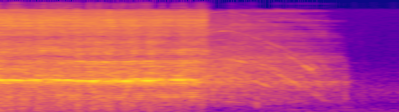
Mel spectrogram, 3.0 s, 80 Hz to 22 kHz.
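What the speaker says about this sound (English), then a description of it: "If I let the saw do the cutting, I really notice no bog whatsoever." A RIDGID R8656 18V sub-compact brushless 6-1/2 inch circular saw whines loudly and steadily through a cut, then is released and spins down, its pitch falling away to silence.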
